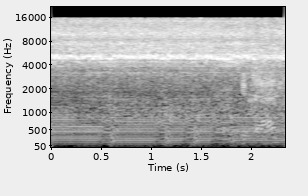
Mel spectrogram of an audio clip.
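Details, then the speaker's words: 12-volt Thomas-type vacuum pump for electric car power brakes; constant high buzzy drone with hissy rush from the open outlet; loud discharge noise, no muffler. "bit noisy I think I'm gonna add a muffler on the discharge but a bit of noise from that"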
